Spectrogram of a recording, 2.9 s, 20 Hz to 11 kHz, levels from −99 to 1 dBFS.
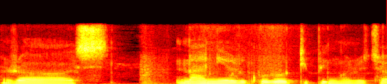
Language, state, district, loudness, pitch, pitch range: Nepali, West Bengal, Darjeeling, -15 LUFS, 180 Hz, 175-185 Hz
